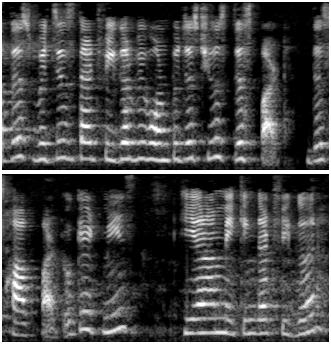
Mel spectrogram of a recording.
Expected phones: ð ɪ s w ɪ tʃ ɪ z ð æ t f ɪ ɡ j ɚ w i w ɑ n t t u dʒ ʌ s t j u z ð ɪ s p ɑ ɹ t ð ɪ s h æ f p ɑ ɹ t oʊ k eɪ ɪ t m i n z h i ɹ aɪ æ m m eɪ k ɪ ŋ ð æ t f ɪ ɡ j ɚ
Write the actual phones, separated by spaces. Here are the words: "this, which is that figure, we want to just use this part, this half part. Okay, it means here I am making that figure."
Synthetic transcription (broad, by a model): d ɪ s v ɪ tʃ ɪ z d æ t f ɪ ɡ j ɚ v i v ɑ n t t u dʒ ʌ s t j u z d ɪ s p ɑ ɹ t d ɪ s h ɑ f p ɑ ɹ t oʊ k eɪ ɪ t m i n z h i ɹ aɪ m m eɪ k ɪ ŋ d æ t f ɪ ɡ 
